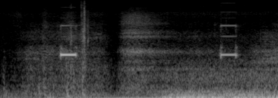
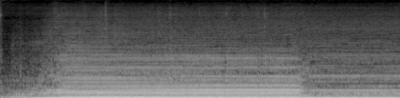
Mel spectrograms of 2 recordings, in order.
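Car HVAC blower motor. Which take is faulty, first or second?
second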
